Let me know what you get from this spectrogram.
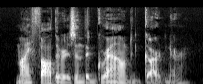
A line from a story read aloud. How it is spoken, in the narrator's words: he said finally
